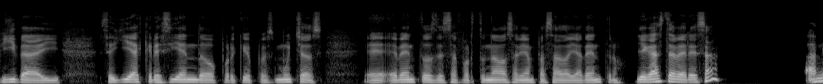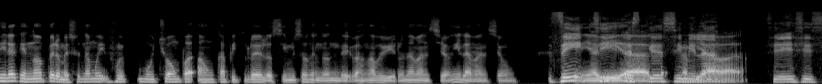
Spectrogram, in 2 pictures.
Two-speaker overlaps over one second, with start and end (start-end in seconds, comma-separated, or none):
13.9-15.7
